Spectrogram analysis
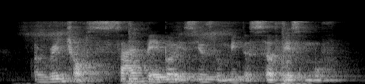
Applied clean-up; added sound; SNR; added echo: none; Breathing; 12 dB; reverberation time 0.8 s.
